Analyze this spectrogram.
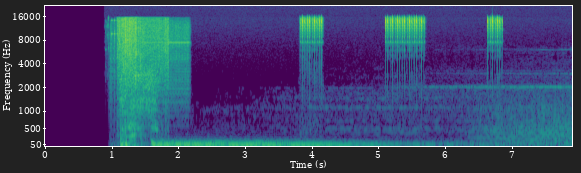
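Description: A deep electronic whoosh swells into low, rumbling menu music.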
